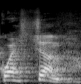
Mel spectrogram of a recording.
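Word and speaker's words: question: देखिए जैसे क्वेश्चन, अब यहाँ पे क्वेश्चन में जो TION क्या पढ़ रहा है, च पढ़ रहा है, क्वेश्चन।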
